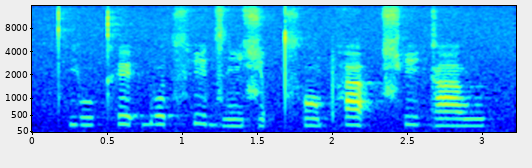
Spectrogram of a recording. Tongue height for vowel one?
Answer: high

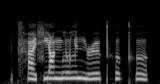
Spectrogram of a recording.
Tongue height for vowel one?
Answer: low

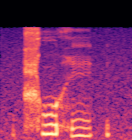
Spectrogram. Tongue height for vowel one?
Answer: high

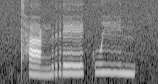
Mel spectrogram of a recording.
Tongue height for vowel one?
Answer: low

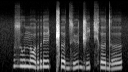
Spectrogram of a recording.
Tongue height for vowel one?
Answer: high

